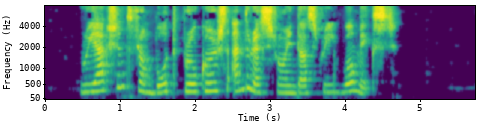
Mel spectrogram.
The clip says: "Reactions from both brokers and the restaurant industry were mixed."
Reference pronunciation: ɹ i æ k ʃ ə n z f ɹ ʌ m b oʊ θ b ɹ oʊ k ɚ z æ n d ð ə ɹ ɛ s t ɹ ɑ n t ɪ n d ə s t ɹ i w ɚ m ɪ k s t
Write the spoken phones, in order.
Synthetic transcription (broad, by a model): ɹ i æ k ʃ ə n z f ɹ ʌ m b oʊ t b ɹ oʊ k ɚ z æ n d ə ɹ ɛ s t ɹ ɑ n ɪ n d ə s t ɹ i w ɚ m ɪ k s t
